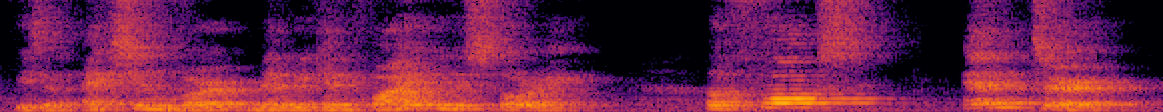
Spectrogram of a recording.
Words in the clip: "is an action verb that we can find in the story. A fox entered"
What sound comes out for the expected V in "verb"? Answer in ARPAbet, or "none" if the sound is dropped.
V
